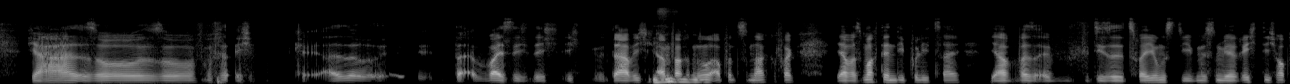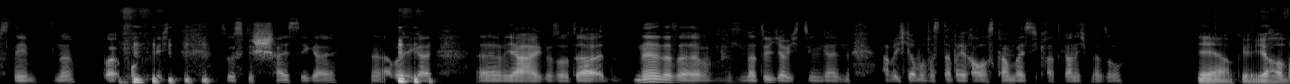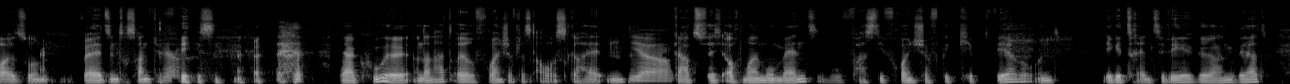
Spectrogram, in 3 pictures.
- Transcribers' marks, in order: chuckle; chuckle; chuckle; sigh; laughing while speaking: "gewesen"; chuckle
- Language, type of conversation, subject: German, podcast, Welche Freundschaft ist mit den Jahren stärker geworden?
- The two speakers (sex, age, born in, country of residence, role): male, 25-29, Germany, Germany, guest; male, 25-29, Germany, Germany, host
